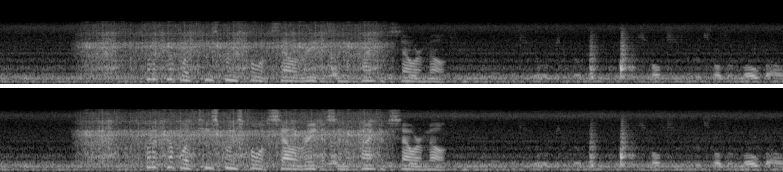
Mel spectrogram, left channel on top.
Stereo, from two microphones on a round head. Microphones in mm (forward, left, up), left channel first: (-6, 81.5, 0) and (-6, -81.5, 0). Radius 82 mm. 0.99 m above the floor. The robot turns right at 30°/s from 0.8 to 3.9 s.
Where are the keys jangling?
No keys jangling in this recording.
